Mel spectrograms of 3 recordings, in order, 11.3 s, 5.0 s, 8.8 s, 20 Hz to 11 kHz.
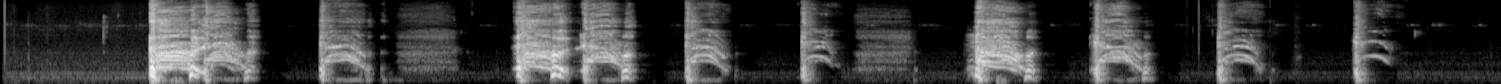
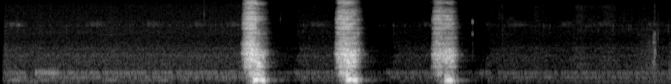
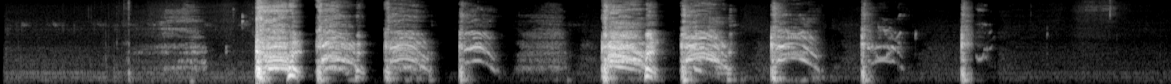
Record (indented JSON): {
  "three_cough_length": "11.3 s",
  "three_cough_amplitude": 32768,
  "three_cough_signal_mean_std_ratio": 0.35,
  "exhalation_length": "5.0 s",
  "exhalation_amplitude": 29710,
  "exhalation_signal_mean_std_ratio": 0.23,
  "cough_length": "8.8 s",
  "cough_amplitude": 32768,
  "cough_signal_mean_std_ratio": 0.34,
  "survey_phase": "beta (2021-08-13 to 2022-03-07)",
  "age": "45-64",
  "gender": "Male",
  "wearing_mask": "No",
  "symptom_cough_any": true,
  "symptom_new_continuous_cough": true,
  "symptom_runny_or_blocked_nose": true,
  "symptom_sore_throat": true,
  "symptom_fatigue": true,
  "symptom_headache": true,
  "symptom_onset": "9 days",
  "smoker_status": "Never smoked",
  "respiratory_condition_asthma": false,
  "respiratory_condition_other": false,
  "recruitment_source": "Test and Trace",
  "submission_delay": "1 day",
  "covid_test_result": "Positive",
  "covid_test_method": "ePCR"
}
